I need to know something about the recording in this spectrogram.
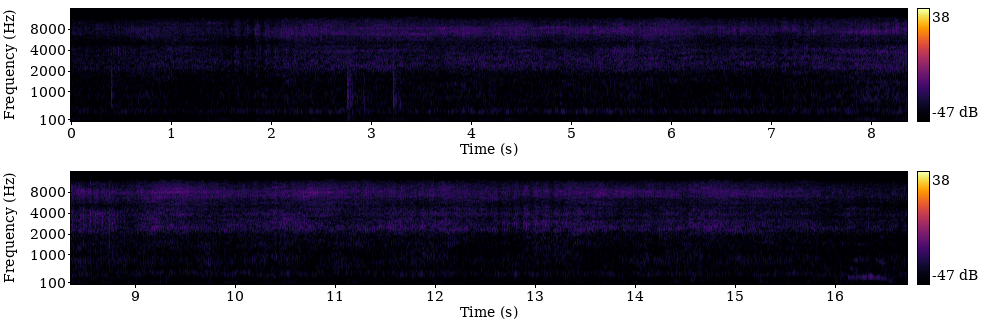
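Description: Sheep shearing handpiece running steadily, its cutter chattering across the comb as it cuts through a Finn sheep's long fleece.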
